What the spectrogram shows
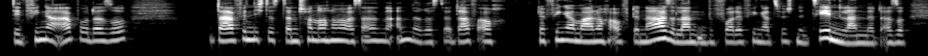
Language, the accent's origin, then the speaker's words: German; Karlsruhe, Baden-Württemberg, Germany; moved away; in meiner Heimatstadt Karlsruhe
